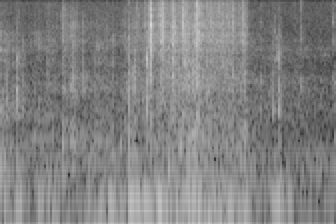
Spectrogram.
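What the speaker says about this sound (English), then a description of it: "The bird was unafraid when you entered, but as you approach, it becomes disturbed." A bird in the PC cave-exploration game Colossal Caves grows disturbed, giving soft cooing calls and faint flutters over a quiet cave ambience, with no voices.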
